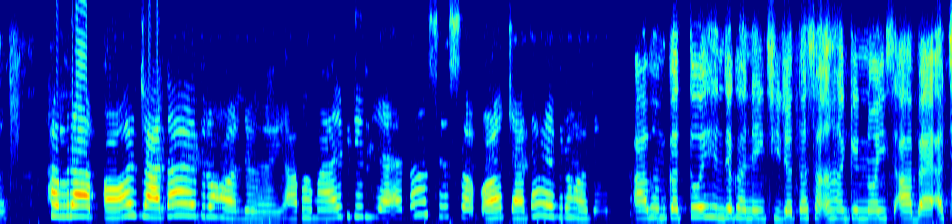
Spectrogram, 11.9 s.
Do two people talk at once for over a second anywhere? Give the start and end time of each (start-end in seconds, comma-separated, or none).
none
